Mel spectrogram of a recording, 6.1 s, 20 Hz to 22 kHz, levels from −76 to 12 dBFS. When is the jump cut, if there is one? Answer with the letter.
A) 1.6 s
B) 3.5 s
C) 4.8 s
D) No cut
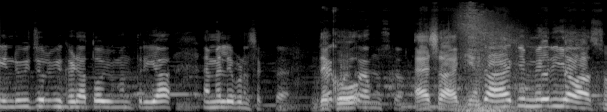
C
